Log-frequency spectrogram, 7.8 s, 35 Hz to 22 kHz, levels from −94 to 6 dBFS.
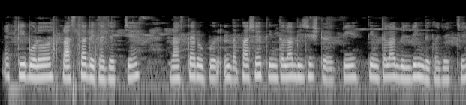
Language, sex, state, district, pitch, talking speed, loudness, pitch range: Bengali, female, Assam, Hailakandi, 200 Hz, 130 wpm, -18 LUFS, 185-205 Hz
